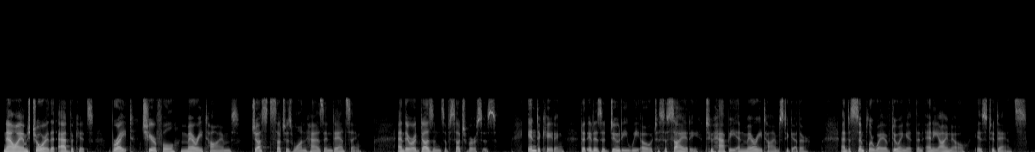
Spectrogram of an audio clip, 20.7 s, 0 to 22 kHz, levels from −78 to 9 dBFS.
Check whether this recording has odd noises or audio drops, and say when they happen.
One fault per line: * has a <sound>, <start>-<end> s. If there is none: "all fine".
* has a dropout, 0.6-0.7 s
